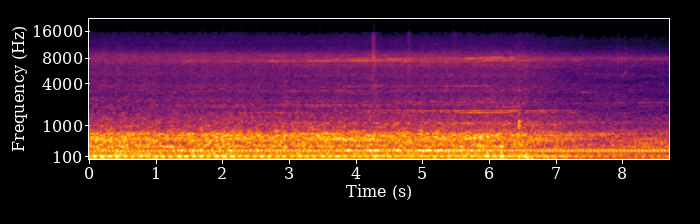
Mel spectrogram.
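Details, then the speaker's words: 30-year-old AC condenser fan motor re-oiled with light mineral oil after chirping returned 21 months later: even, steady fan hum with low drone settling quieter, no squeak or screech; motor running normally. "no squeaking or tripping so far and i think it actually sounds quieter getting quieter as i stand here probably that oil working its way in"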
